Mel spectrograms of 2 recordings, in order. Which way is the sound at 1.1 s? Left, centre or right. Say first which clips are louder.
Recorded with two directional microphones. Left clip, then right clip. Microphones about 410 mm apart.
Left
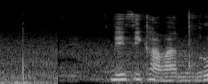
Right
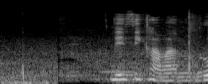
Right 1 dB; centre.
